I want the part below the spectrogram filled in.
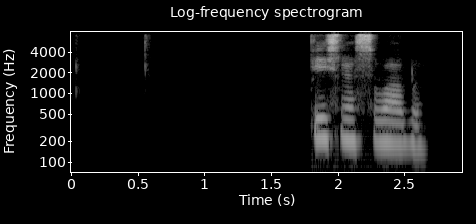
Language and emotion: Russian, neutral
